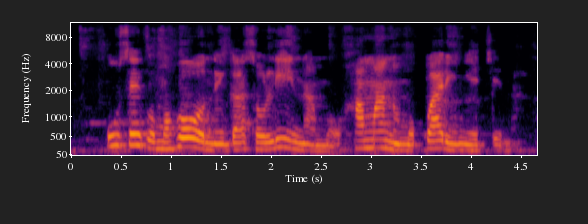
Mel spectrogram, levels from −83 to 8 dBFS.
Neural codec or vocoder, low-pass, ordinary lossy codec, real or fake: codec, 44.1 kHz, 7.8 kbps, DAC; 10.8 kHz; AAC, 48 kbps; fake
